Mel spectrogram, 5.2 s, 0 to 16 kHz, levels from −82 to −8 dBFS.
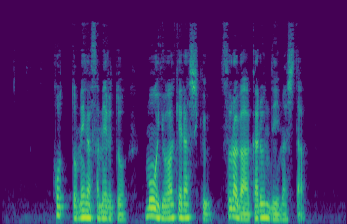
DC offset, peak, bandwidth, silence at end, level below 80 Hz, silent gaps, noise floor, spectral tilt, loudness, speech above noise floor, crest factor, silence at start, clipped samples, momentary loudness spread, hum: under 0.1%; -6 dBFS; 11.5 kHz; 0.65 s; -42 dBFS; none; -65 dBFS; -6.5 dB/octave; -25 LUFS; 41 dB; 18 dB; 0.85 s; under 0.1%; 10 LU; none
